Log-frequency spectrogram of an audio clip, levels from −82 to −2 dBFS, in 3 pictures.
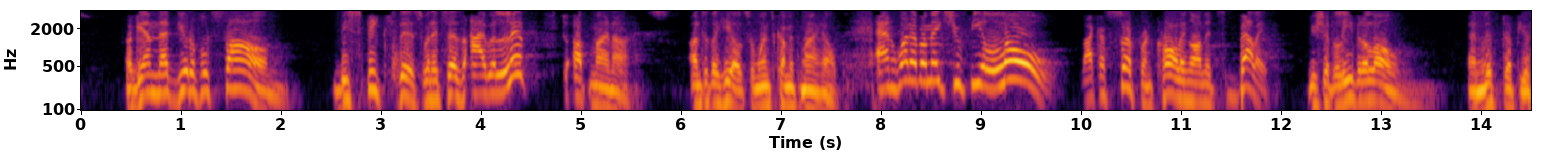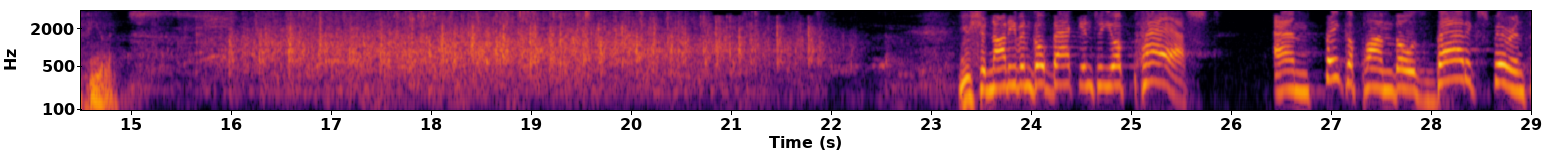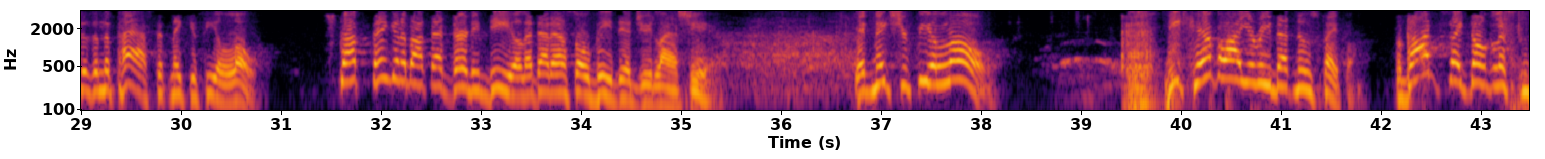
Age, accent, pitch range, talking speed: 60-79, American, 155-265 Hz, 135 wpm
